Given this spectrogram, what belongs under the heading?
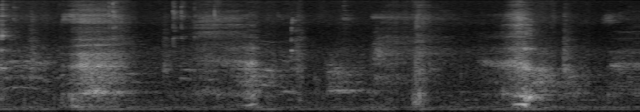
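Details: About four short, abrupt gulping catches in the throat at uneven intervals over five seconds, with faint room noise, recorded during a hiccup/burp challenge presented as natural hiccups. Hiccups.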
